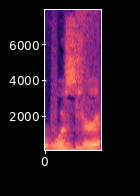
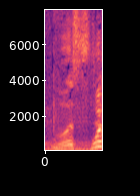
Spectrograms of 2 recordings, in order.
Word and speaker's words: Worcester: Ah, well, since we last talked, Hershey went 2 0 with an overtime win over Worcester and a regulation win over Bridgeport. Did I pronounce that correctly? Because they don't spell it the way you're supposed to say it, apparently.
